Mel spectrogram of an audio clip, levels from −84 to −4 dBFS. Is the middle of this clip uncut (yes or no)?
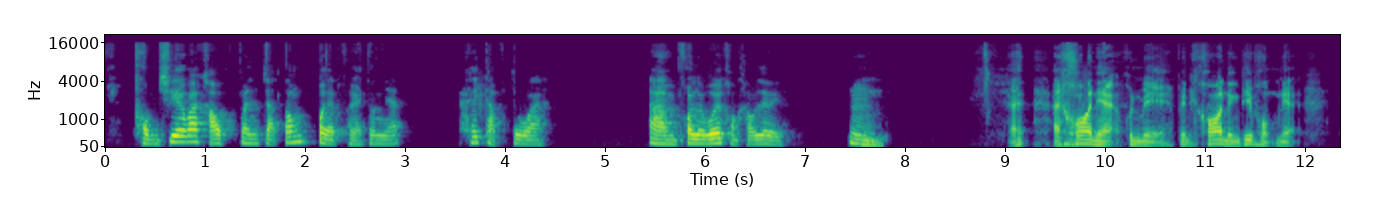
yes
